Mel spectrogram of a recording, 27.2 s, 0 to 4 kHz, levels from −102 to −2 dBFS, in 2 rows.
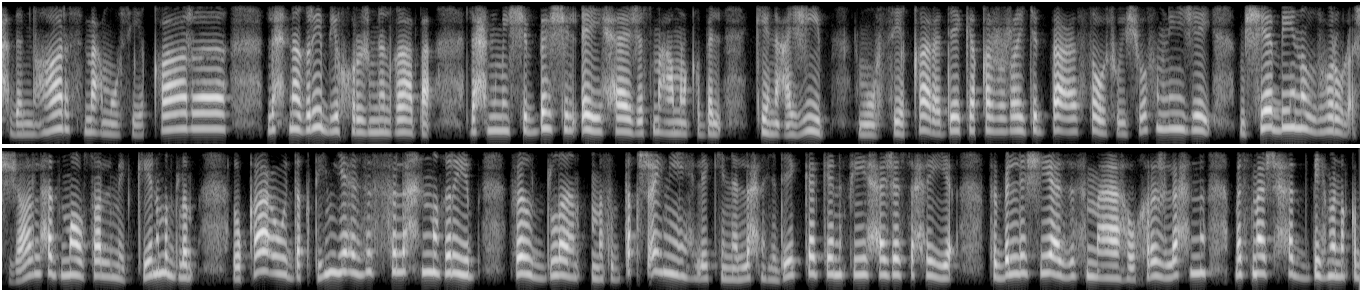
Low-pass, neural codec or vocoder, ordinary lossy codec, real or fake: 3.6 kHz; none; none; real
